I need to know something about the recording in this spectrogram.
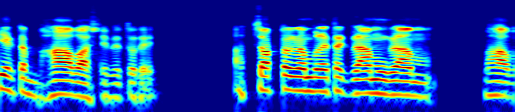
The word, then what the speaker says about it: চট্টগ্রাম: আমরা ওই তোমাদের তোমরা এখন ধরো, যেমন চট্টগ্রাম আর চিটাগং, তাই না? চট্টগ্রাম উচ্চারণ করতে পারতেছিল না বলে সেখান থেকে চিটাগং হয়েছে।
